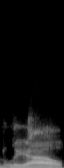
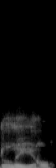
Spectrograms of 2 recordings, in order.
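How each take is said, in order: First: The name is said in its original form. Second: The name is said the North Carolina way. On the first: The speaker calls it right. "instead of saying Liao" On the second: The speaker calls it wrong. "when you grow up in North Carolina, they say Leal"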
